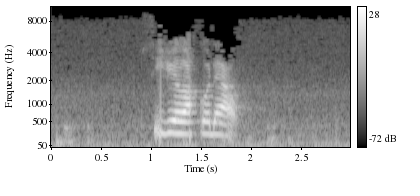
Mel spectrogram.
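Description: A young boy speaks briefly and loudly, close to the microphone.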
